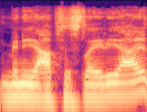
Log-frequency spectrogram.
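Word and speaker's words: Mnemiopsis leidyi: name if you're curious the spelling is nothing like Min opsis lady ey that's just how you say it I love that for everyone who tries to spell it which is including myself it's got one of those it's the the Min opsis is m n m i o p s i s why good times good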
